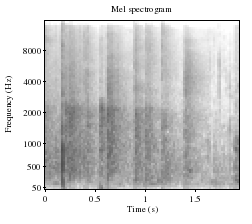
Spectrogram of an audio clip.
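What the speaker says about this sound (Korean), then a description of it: "박수. 감사합니다." Participants in a meditation class applaud, a sparse, light clapping with scattered separate claps rather than a dense roar, moderately quiet and close.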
